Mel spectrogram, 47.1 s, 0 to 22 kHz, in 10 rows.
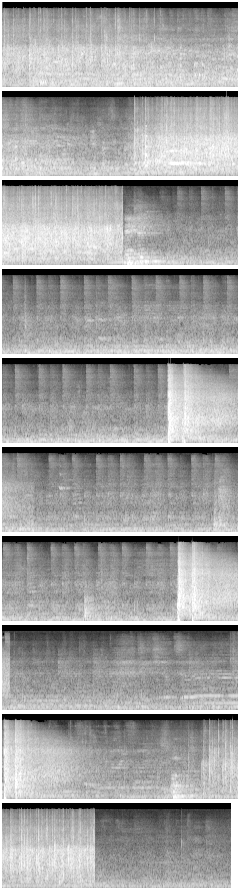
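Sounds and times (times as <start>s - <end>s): background music: 0.0s - 44.4s
pistol shots: 22.2s - 24.2s, 31.8s - 33.2s, 37.8s - 39.5s.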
